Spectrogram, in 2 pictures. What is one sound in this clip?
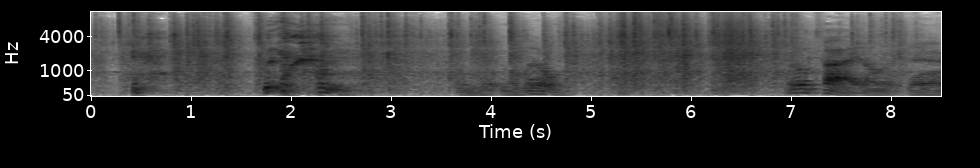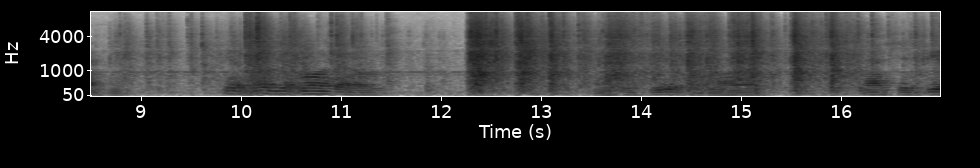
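Plastic sheeting crinkles and rustles.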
